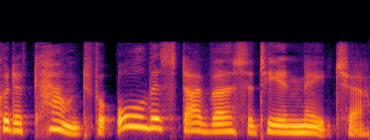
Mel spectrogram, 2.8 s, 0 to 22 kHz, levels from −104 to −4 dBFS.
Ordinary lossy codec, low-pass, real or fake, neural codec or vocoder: MP3, 64 kbps; 7.2 kHz; fake; codec, 16 kHz, 1 kbps, FunCodec, trained on LibriTTS, 50 frames a second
